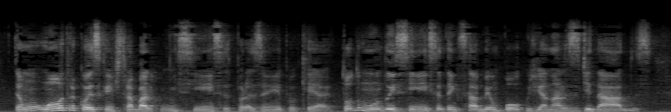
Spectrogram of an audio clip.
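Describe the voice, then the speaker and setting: Somewhat breathy and fairly high in pitch, a man races along at a very fast pace with hardly any pauses and ordinary pitch variation. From Fortaleza, Brazil. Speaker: podcast co-host, biomedical student. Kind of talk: casual chat.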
